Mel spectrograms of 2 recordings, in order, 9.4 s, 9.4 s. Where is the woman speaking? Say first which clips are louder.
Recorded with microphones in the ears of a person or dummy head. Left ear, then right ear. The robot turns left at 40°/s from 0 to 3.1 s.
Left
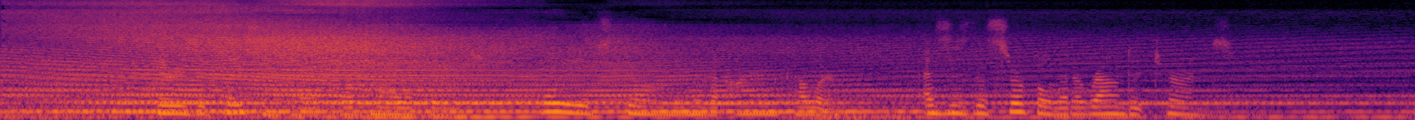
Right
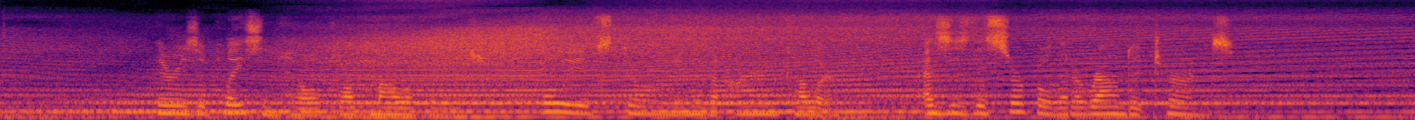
Right 1 dB; 5° left; by 8.3 s 80° right.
